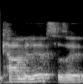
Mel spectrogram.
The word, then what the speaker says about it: Carmelite: And he led us to the National Shrine of Kazakhstan, where we met some wonderful sisters of Carmelites.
